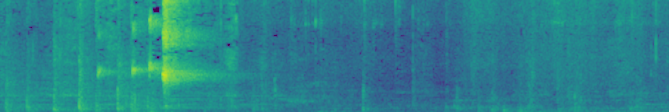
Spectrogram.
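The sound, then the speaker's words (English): Footsteps walking in an ASMR recording: a few soft, muffled thuds early on, then quieter, scattered steps and light shuffles. “ASMR foot walking.”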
